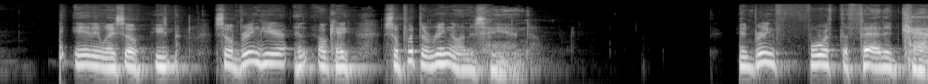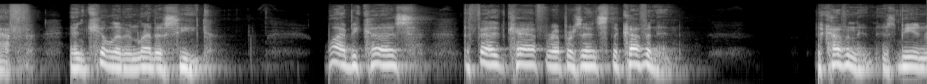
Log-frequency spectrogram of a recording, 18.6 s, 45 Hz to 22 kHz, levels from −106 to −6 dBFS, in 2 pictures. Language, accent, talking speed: English, American, 130 wpm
